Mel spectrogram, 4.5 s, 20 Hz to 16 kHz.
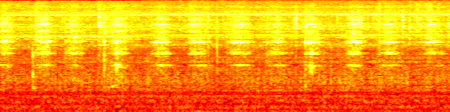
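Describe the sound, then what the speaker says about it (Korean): Small dried anchovies being stir-fried in a preheated pan over high heat, producing a steady, rhythmic scraping and rustling as they are stirred, close and alone. "예열된 팬에 잔멸치 100g 넣고 센 불로 2분 볶습니다"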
